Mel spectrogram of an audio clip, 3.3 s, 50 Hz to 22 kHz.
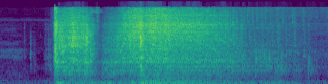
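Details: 1998 Express 3500 after ECM replacement with VATS deleted and the security light staying on: starter turns, engine catches, flares and settles to an even idle. Clean start, though it is not charging and the oil pressure gauge is pegged.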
